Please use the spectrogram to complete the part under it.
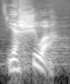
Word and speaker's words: Yeshua: Yeshua is the Hebrew pronunciation for his name.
